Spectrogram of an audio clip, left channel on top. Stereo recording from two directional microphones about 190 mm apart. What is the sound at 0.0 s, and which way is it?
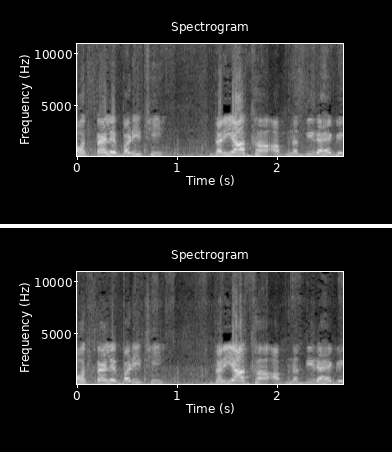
A man's voice, 60° left (ahead or behind).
